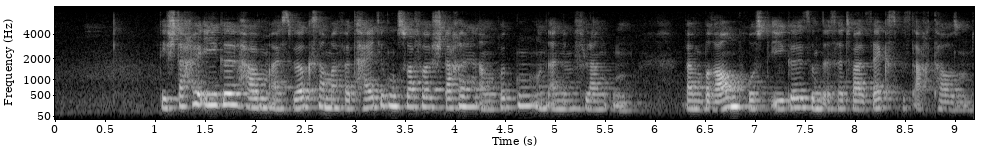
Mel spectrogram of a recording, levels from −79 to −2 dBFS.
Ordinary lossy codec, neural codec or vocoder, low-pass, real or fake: none; none; 7.2 kHz; real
